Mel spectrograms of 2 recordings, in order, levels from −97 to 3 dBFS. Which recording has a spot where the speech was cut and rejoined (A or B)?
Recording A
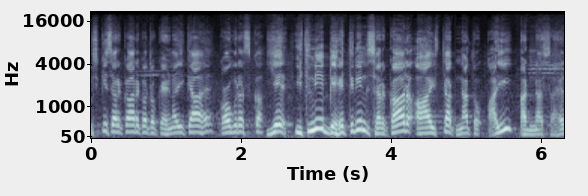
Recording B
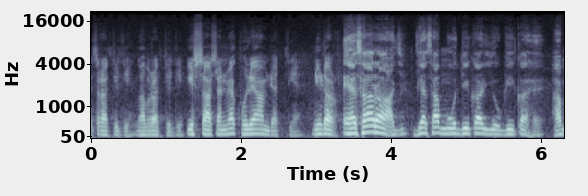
B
